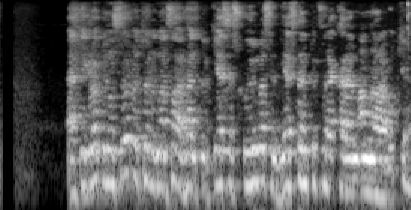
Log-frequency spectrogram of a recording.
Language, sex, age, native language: Icelandic, male, 70-79, Icelandic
